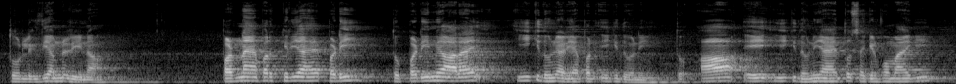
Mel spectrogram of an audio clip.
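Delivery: ordinary talk, nothing marked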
